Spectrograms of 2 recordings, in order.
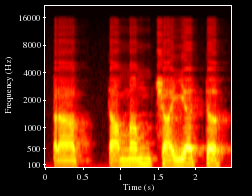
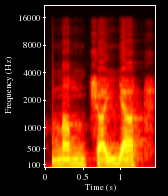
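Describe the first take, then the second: First: The final t is followed by a short vowel. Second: The final t stops with no vowel after it. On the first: "Chayata é um jeito de" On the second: "Ou sinon"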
